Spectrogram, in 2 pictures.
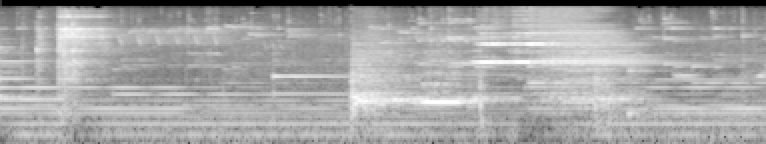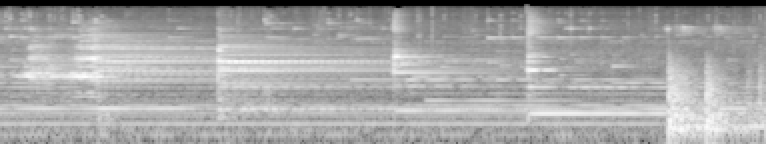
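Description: Solo percussion: metal percussion struck with drumsticks in sparse, separate strokes every second or two, each leaving pitched metallic ringing that hangs on and overlaps the next, with a denser, louder group of strokes in the middle.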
